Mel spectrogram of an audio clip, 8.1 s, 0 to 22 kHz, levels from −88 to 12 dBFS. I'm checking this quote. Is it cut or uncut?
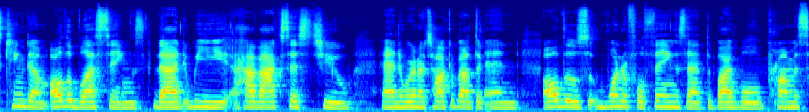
cut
